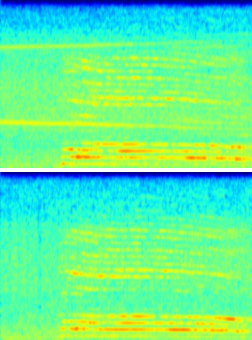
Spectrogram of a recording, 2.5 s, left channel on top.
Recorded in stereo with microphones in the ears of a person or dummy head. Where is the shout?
45° right (ahead or behind), 6.5 m.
